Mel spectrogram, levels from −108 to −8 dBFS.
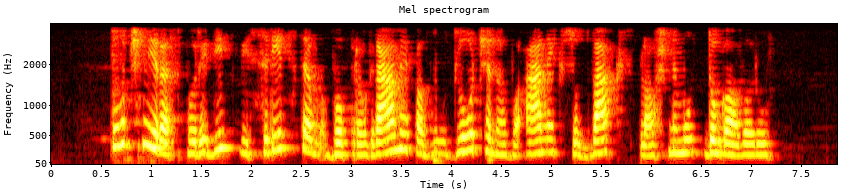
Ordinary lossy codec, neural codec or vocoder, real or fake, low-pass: none; none; real; 3.6 kHz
